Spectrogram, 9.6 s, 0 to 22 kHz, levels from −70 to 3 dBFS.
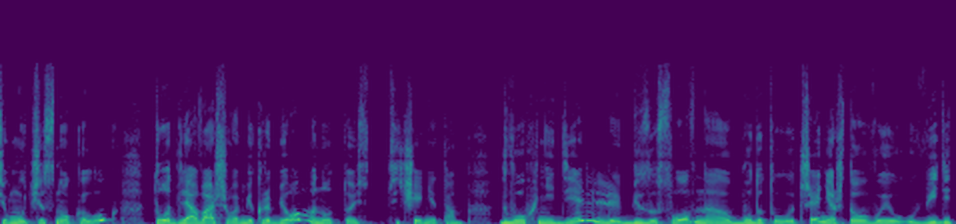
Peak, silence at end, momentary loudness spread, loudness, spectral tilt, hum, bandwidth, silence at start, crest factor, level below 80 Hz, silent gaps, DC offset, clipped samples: -8 dBFS; 0.05 s; 8 LU; -23 LUFS; -6 dB/octave; none; 15.5 kHz; 0 s; 14 dB; -66 dBFS; none; under 0.1%; under 0.1%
